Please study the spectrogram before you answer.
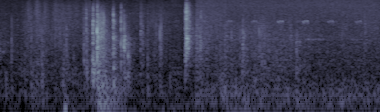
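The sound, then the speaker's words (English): A door is shut quickly, giving dull thunks: a cluster of knocks followed by one sharper knock, then a faint background hiss. “Teresa quickly shuts the door behind him”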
